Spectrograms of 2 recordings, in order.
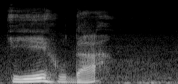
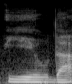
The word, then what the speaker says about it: Yehudá: Teve que ser reconstruído a partir do hebraico bíblico, principalmente pelo trabalho do linguista chamado Yehudá, ou Yehudá, porque nem todos pronunciam o H com som de R, Ben Eliezer.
